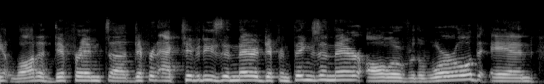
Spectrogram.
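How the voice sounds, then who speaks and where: A man hosting a podcast, speaking in a polished, upbeat presenter manner. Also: a little high. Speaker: podcast host. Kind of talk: podcast host intro and interview.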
